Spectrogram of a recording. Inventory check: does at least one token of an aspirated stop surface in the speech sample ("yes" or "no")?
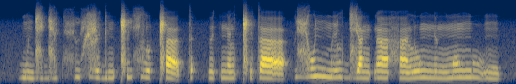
no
